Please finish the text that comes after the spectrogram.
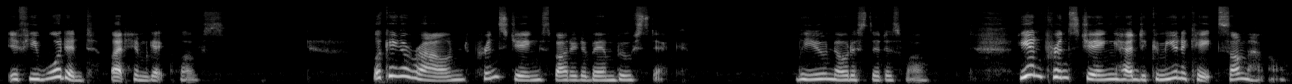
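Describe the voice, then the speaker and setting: Higher-pitched woman reading in a dry space. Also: darkish tone, no echo. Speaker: livestream book reader. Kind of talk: expressive storybook narration with casual chat.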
